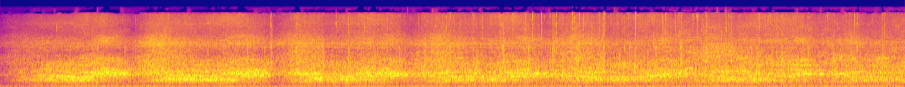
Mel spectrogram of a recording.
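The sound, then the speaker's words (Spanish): A large crowd on Calle Génova in Madrid chants "Ayuso, Ayuso, Ayuso" over and over, interrupting a speech: a loud, dense roar of many voices pulsing in a steady chant rhythm for the whole stretch, with no single voice standing out. “Quizá lo que más daño le hizo fue que su discurso fuera interrumpido en la calle Génova de Madrid por gritos de Ayuso, Ayuso, Ayuso.”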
